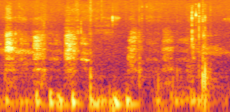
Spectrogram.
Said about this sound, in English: I'm sorry, I can hear your dog breathing into your microphone. I'm so sorry.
